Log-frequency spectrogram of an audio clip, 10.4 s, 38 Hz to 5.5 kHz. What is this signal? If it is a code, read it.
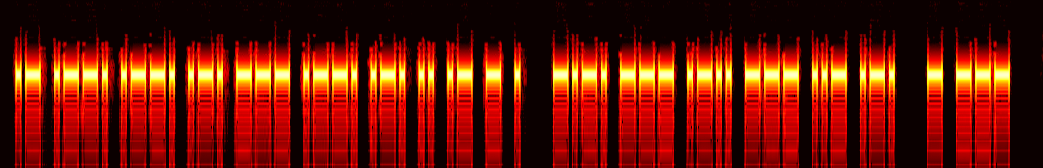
Morse code, heard as a keyed tone, about 25 wpm, 600 Hz. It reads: APPROPRIATE COLOUR TO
